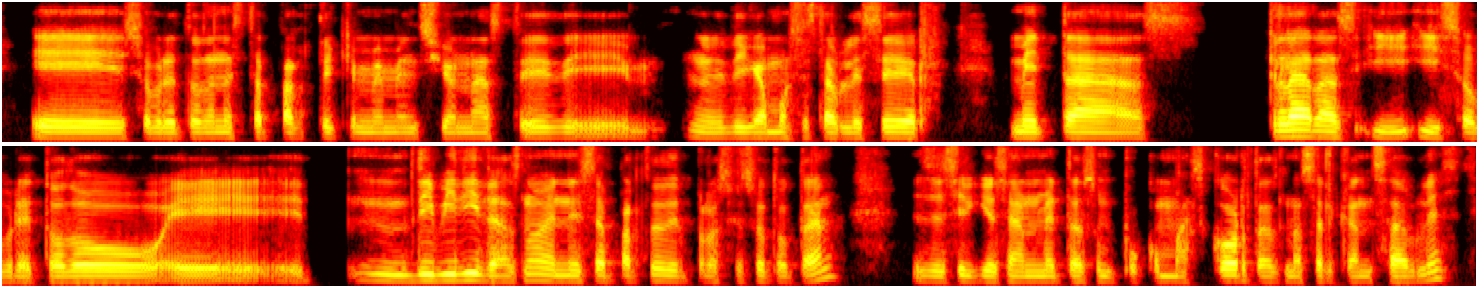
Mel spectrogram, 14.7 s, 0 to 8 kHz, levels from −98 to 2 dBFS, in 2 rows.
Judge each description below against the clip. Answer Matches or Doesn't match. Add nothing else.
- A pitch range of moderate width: Doesn't match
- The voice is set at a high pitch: Doesn't match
